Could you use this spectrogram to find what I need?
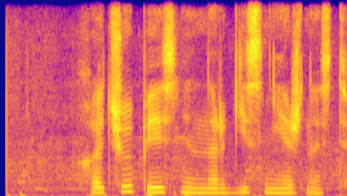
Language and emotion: Russian, neutral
